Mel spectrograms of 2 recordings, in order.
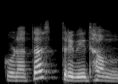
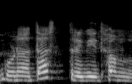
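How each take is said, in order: No difference in how they are said.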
